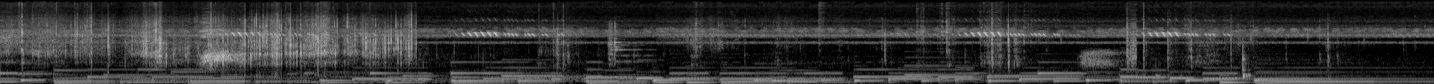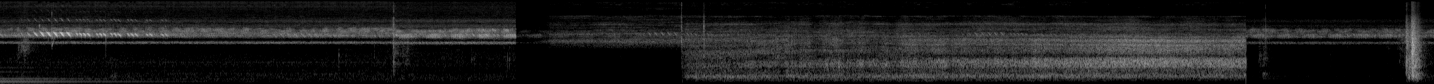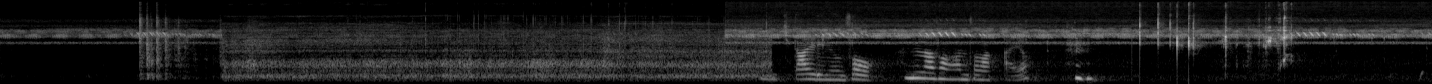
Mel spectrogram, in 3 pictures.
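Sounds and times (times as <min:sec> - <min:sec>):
even hissing noise: 0:00.0 - 0:15.8, 0:20.3 - 0:26.8, 0:30.9 - 0:39.6
crickets chirping: 0:00.0 - 0:43.0.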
